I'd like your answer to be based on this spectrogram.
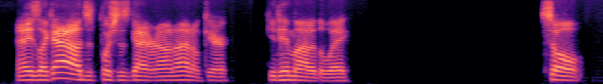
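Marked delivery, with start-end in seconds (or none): none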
